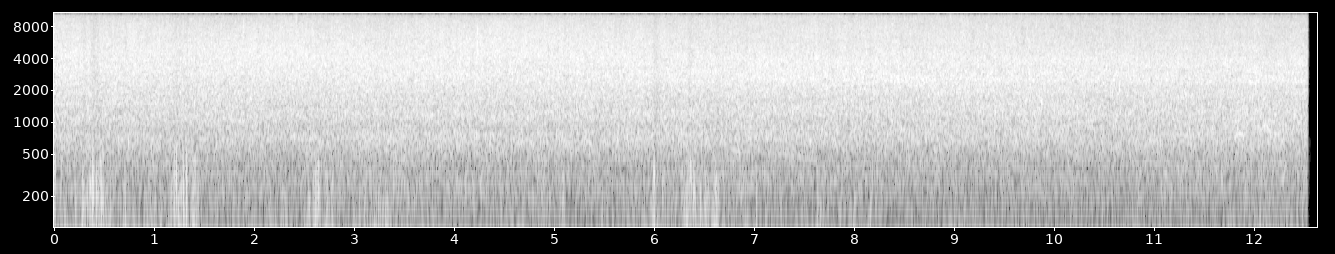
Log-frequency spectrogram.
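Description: Small waves breaking in the shallows and washing up a sandy beach, making a steady, loud hiss of surf.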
